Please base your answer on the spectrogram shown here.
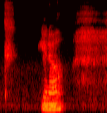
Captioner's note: sighing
